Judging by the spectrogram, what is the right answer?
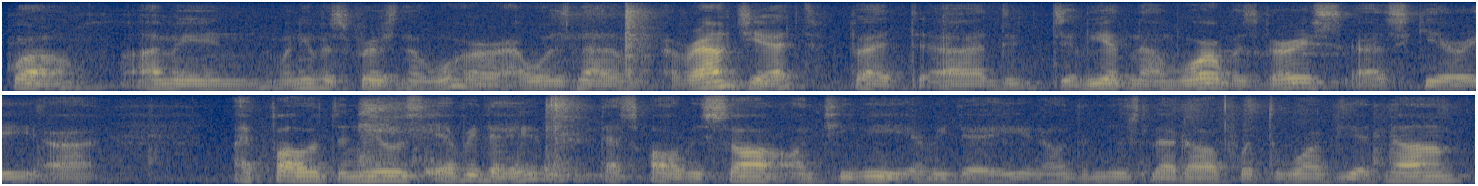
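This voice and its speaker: A man in his sixties from Indonesia, speaking slowly in an oral history interview, with frequent pauses and filler words. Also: medium pitch, level tone. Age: 60s. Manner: slow, hesitant, many filler words. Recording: audible background noise.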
